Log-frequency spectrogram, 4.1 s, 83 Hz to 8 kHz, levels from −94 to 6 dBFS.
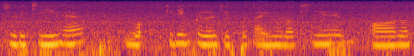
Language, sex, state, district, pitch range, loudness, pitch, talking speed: Hindi, female, Uttar Pradesh, Lalitpur, 200-225 Hz, -17 LUFS, 215 Hz, 160 wpm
